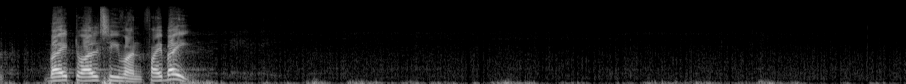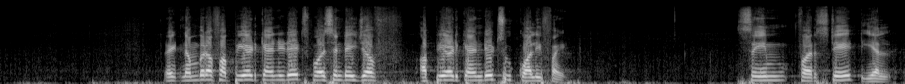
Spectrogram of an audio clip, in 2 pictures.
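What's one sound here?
A man speaks clearly into a close microphone, explaining with animation.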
